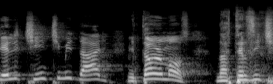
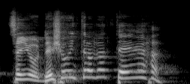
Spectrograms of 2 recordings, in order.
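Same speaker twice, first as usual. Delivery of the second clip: higher, imploring plea to God; a lightly voiced Moses begging; Moses pleading; 6 semitones higher than usual. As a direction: beg to be let in. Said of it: "Moisés implorou pra Deus".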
